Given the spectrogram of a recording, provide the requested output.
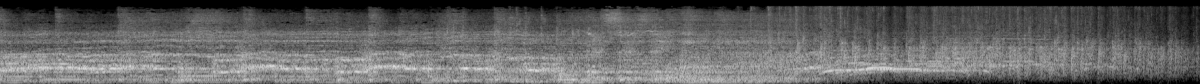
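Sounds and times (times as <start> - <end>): dance music: 0.0 - 8.4
audience applauding and cheering: 6.6 - 12.0.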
